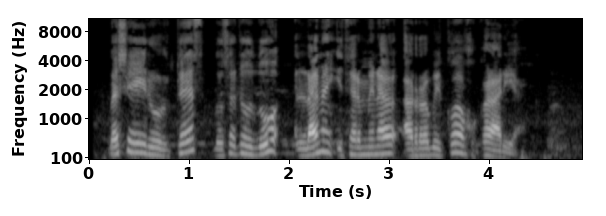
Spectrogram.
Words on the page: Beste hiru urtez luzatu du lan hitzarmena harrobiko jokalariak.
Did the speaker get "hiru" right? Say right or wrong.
right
